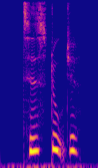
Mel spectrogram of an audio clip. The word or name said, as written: tidsstudium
